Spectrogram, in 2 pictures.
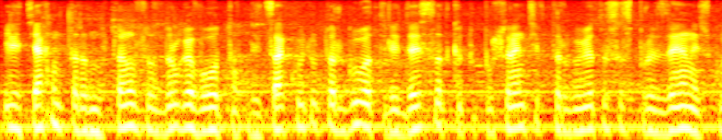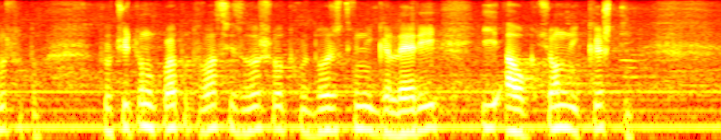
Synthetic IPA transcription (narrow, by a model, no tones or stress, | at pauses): ilit̪ʲjaxnət̪əɾɐvnost̪ɔjnost̪vɐvd̪ɾuɡəvolˠut̪əlit̪sakoit̪ʊt̪əɾɡuvət̪ilid̪ɛjst̪vət̪kɐt̪ɔ̥posɾɛd̪it̪sift̪əɾɡovijət̪əsəspɾoizd̪lɛnijəniskust̪vot̪o | fklʲut͡ʃit̪ɛlˠnokoɡat̪ot̪ovasɛizvɤɾʃvəot̪xʊd̪ɔʒɛst̪vɛniɡɐlɛɾiː | ʔɐokt̪siɔnːikɤʃt̪i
